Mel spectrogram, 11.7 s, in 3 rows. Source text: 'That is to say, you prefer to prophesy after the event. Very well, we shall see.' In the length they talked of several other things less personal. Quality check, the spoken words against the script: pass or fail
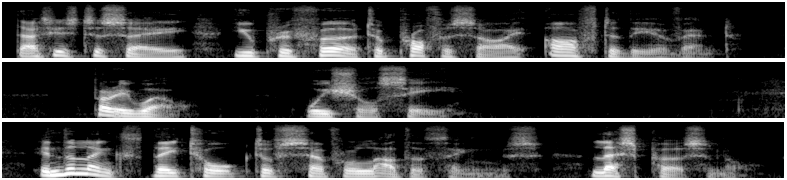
pass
